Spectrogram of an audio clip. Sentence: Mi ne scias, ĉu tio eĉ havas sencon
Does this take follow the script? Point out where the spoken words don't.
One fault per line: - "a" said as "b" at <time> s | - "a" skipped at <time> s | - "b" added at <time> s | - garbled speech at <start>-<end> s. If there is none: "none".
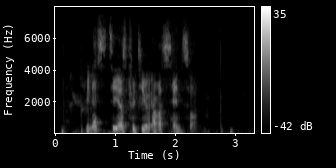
- "eĉ" skipped at 1.6 s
